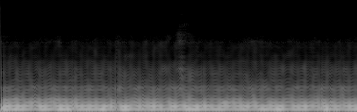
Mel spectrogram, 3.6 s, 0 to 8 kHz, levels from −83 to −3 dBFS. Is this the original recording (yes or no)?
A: no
